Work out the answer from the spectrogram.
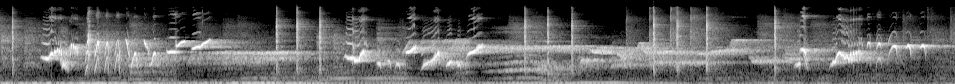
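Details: White-rumped shama singing in competition at speed, wing-flashing and tail-flicking continuously; loud varied whistles, slurs and chattering bursts come in waves, with sharp clicks and a low background hum.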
